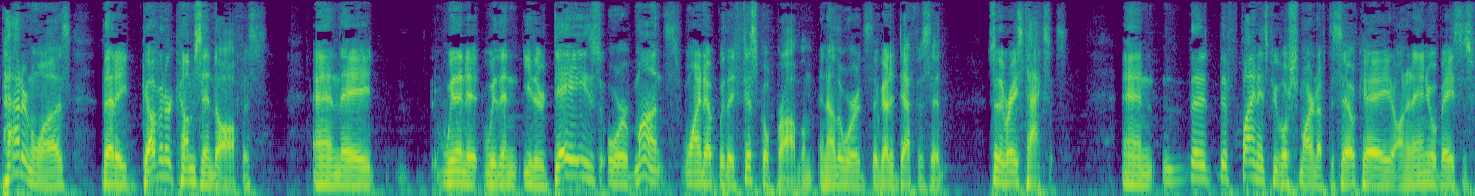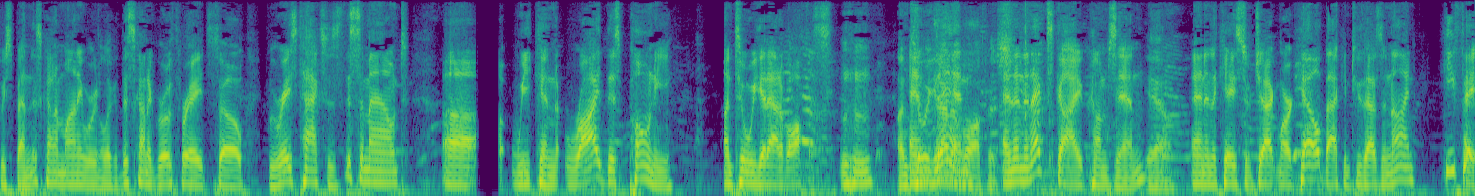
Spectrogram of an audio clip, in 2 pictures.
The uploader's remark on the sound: Broadcasting live at the 101st Wilmington Flower Market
